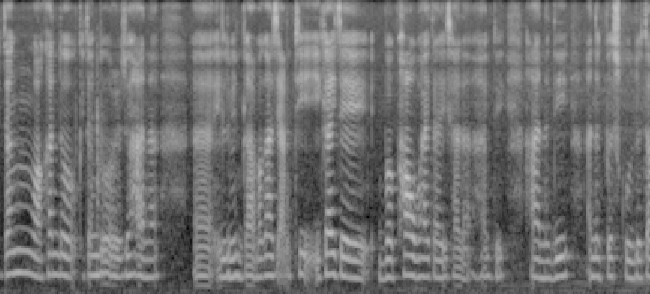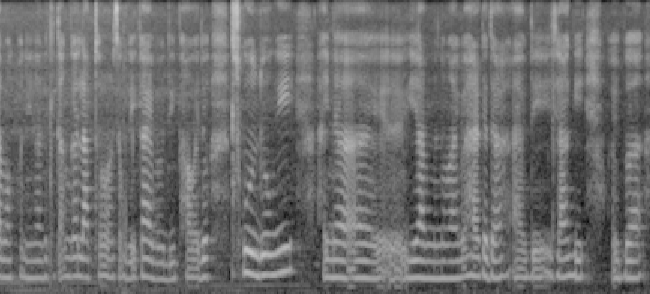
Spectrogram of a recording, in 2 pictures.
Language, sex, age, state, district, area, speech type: Manipuri, female, 45-60, Manipur, Bishnupur, rural, spontaneous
